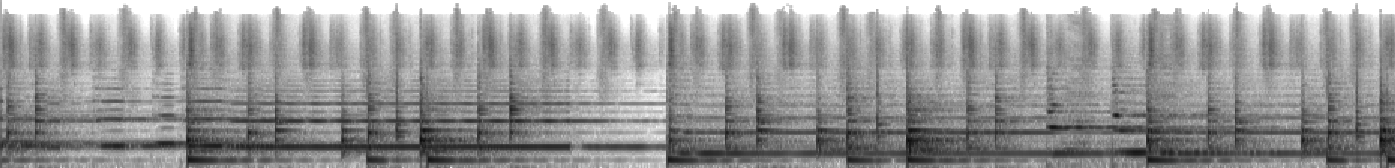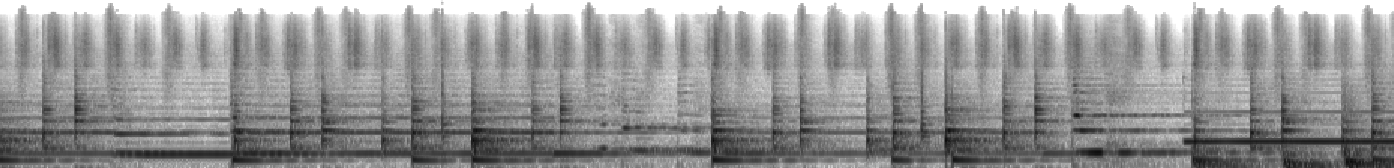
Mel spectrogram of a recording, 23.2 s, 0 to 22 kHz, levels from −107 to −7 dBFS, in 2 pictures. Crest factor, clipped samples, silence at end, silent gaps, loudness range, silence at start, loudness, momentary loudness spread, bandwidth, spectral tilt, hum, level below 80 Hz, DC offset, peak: 22 dB; under 0.1%; 0 s; none; 3 LU; 0 s; -25 LUFS; 11 LU; 18.5 kHz; -5.5 dB/octave; none; -42 dBFS; under 0.1%; -2 dBFS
